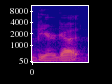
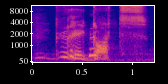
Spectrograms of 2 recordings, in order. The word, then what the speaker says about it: Buregut: just started calling him beergut. Yes. I also love that just how over -pronounced the T is. Yeah. That's a triple T. There's three of them, not one. Buregut. It's Buregut. So, I guess...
